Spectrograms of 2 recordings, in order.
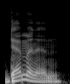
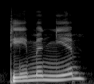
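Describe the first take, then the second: First: It begins with a short 'dem-uh', then 'nim'. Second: It begins with the word 'demon', then 'yim'. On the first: This is the dictionary pronunciation. The speaker calls it right. "when I hit the pronunciation, I'm like, that's not what I thought" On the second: This is a first guess from the spelling. The speaker calls it wrong. "when I seen it first, and I looked at it, I went"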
